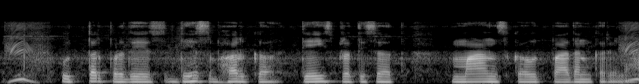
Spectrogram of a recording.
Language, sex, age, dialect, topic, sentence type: Bhojpuri, male, 51-55, Northern, agriculture, statement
